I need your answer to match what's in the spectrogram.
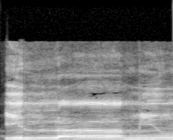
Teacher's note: nun sukun bertemu wa, namanya ikhfa hakiki, kita samarkan bunyi nun sukun 3 harokat.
